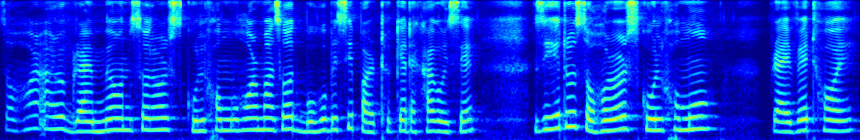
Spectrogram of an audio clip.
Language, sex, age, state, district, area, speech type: Assamese, female, 18-30, Assam, Biswanath, rural, spontaneous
